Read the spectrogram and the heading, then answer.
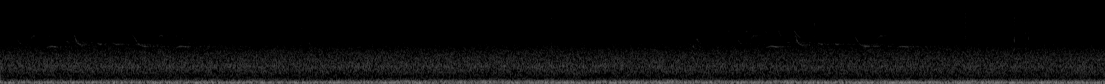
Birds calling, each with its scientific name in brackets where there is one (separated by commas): Chestnut-sided Warbler (Setophaga pensylvanica), Baltimore Oriole (Icterus galbula)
